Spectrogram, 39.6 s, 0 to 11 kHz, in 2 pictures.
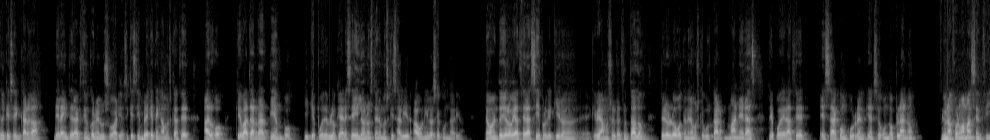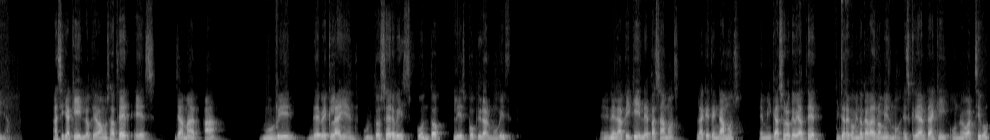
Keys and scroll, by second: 26.5 Return, 28.0 Return, 30.0 ctrl+p.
